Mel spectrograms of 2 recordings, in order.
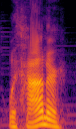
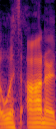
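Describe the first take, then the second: First: Honor starts with an added h sound. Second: Honor starts with a vowel, no h sound. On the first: "They'd say with with honor" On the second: "they wouldn't say uh, with honor"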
